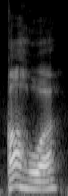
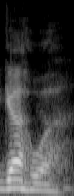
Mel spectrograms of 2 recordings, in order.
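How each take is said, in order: First: The word begins with a deep q sound. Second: The word begins with a hard g sound.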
